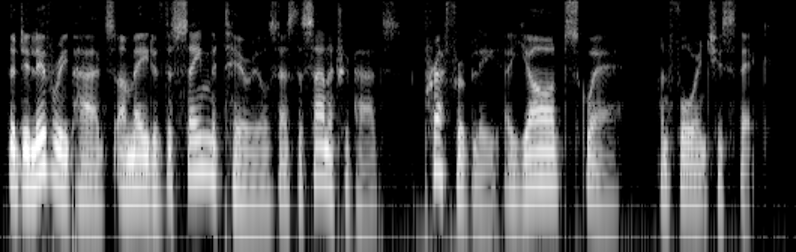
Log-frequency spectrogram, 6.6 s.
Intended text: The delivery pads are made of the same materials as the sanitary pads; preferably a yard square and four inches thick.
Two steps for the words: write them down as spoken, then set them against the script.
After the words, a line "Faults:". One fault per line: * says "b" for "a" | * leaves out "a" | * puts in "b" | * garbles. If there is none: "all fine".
The delivery pads are made of the same materials as the sanitary pads; preferably a yard square and four inches thick.
Faults:
all fine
